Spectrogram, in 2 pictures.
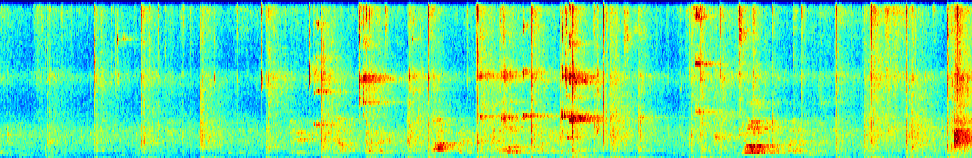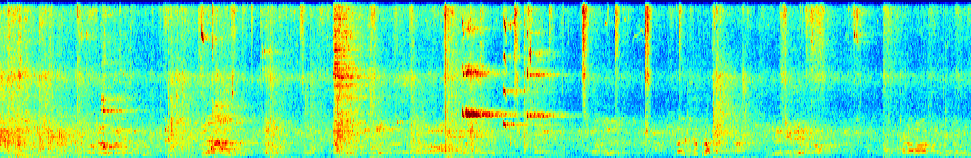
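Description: Basketball game on a hardwood court in a large echoing gym: the ball bouncing and thudding, sneakers giving short high squeaks, and players calling out across the court.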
